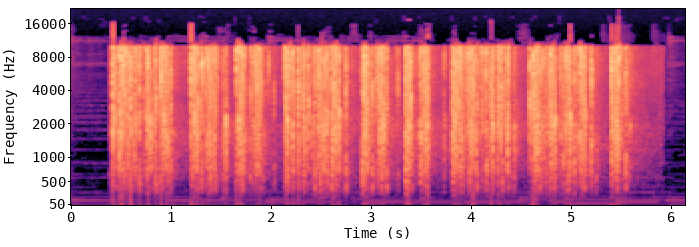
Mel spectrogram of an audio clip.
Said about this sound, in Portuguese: Nossa, vou aproveitar e utilizar pela primeira vez o áudio das palmas escoteiras, pois eu acredito que o nosso pai merece.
